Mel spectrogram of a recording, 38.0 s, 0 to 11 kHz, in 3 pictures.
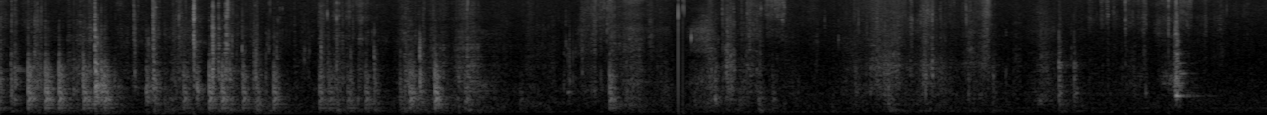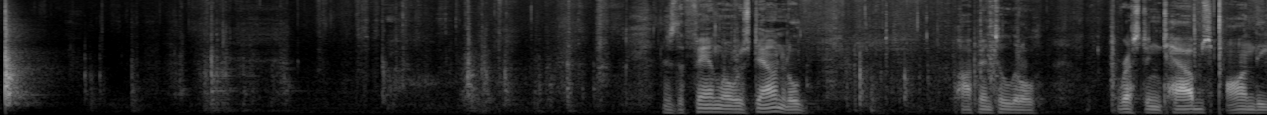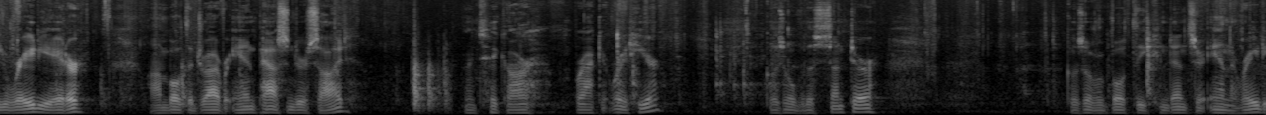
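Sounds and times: plastic shroud knocking and scraping: 0.0s - 6.5s.

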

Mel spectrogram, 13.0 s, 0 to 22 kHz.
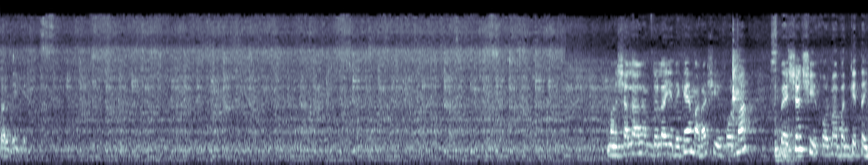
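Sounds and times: spatula stirring and scraping: 0.0s - 9.0s
pudding simmering in a pan: 0.0s - 9.1s.

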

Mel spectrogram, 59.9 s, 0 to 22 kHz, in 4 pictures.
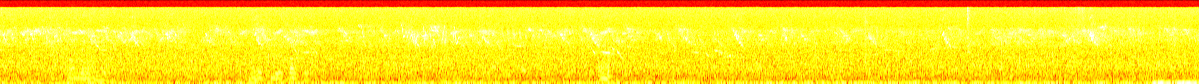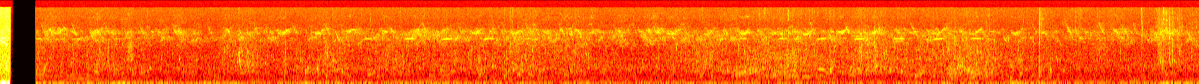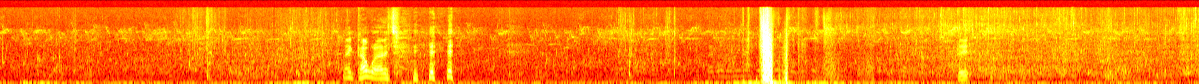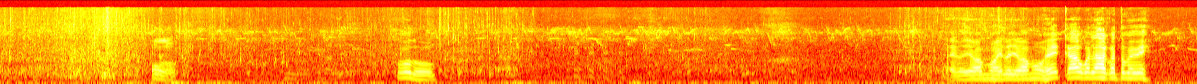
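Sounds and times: river water rushing: 0.0s - 15.1s, 41.4s - 51.4s
small birds chirping: 0.0s - 59.9s.

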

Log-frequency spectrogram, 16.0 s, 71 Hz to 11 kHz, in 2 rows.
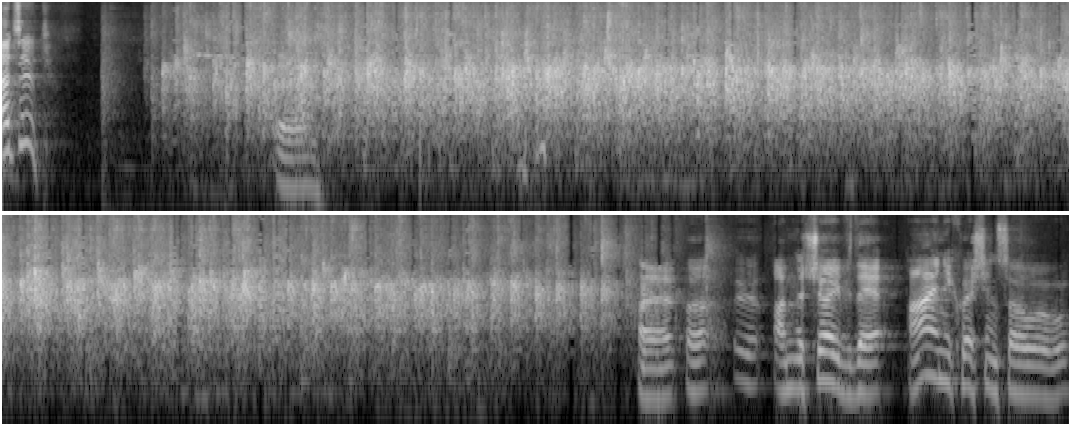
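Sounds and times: audience applauding: 0.8s - 13.4s.

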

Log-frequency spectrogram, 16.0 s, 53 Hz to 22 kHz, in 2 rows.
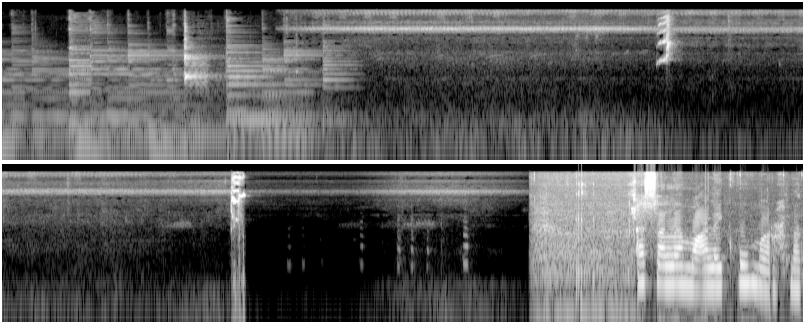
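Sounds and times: insects trilling: 3.0s - 13.3s
bird rising call: 6.4s - 6.8s, 9.7s - 10.5s
lovebird shriek: 6.5s - 6.8s, 10.3s - 10.5s.

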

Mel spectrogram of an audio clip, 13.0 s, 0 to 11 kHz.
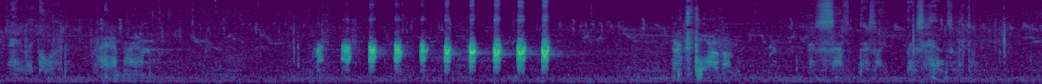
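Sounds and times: turkey calling: 3.9s - 7.1s.

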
